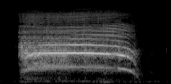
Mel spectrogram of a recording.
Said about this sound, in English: A blood-curdling scream coming from the shop. Goodness gracious.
